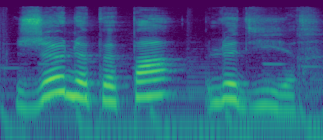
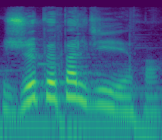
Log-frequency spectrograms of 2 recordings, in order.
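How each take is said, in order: First: It is said at a normal, careful pace. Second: It is said quickly, with the ne dropped.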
